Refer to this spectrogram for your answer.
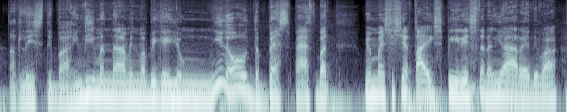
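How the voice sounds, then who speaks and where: Dark, mellow tone in a man's voice of medium pitch. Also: ordinary pitch variation, moderate pace. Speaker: podcast co-host. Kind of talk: casual chat.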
